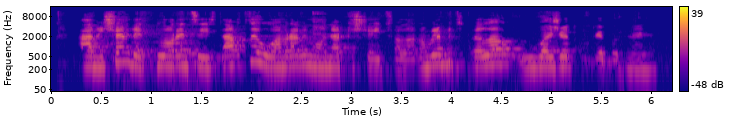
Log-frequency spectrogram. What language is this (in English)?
Georgian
